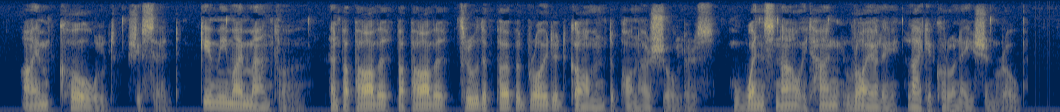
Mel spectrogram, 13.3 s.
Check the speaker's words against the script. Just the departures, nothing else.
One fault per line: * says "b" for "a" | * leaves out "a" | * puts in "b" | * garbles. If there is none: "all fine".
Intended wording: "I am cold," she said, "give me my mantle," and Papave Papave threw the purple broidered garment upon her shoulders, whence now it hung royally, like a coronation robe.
all fine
